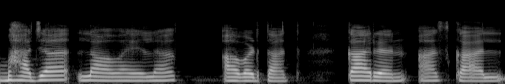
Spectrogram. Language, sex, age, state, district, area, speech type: Marathi, female, 18-30, Maharashtra, Osmanabad, rural, spontaneous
